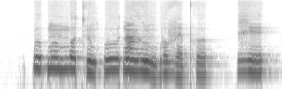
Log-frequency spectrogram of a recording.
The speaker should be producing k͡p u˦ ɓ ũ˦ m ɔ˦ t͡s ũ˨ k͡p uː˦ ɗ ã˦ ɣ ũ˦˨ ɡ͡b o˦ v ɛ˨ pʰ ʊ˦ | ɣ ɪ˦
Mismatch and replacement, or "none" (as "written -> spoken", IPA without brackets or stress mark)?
ɔ˦ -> o˦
